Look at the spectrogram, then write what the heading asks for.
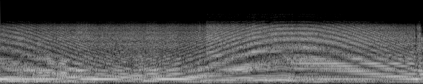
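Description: Electric guitar played through the Mesa Boogie amp model of a NUX MG30 multi-effects unit gives a sustained, distorted chord tone, thick and loud, with swirling modulation sweeping through it.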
